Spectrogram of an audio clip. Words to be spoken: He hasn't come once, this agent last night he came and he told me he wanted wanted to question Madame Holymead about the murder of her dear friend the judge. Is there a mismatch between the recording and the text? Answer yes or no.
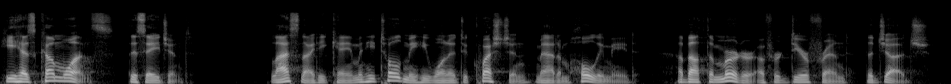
yes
